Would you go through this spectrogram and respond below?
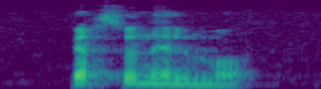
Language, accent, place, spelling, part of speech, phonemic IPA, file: French, France, Lyon, personnellement, adverb, /pɛʁ.sɔ.nɛl.mɑ̃/, LL-Q150 (fra)-personnellement.wav
- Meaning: 1. personally 2. as far as I'm concerned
